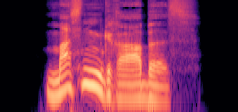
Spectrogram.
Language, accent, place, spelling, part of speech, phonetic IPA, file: German, Germany, Berlin, Massengrabes, noun, [ˈmasn̩ˌɡʁaːbəs], De-Massengrabes.ogg
- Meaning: genitive singular of Massengrab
